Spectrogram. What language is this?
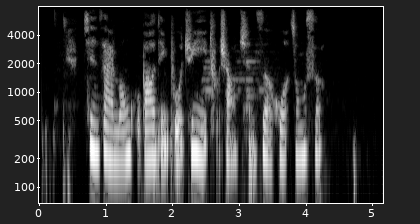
Chinese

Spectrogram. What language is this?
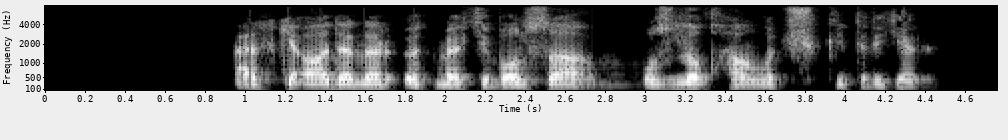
Uyghur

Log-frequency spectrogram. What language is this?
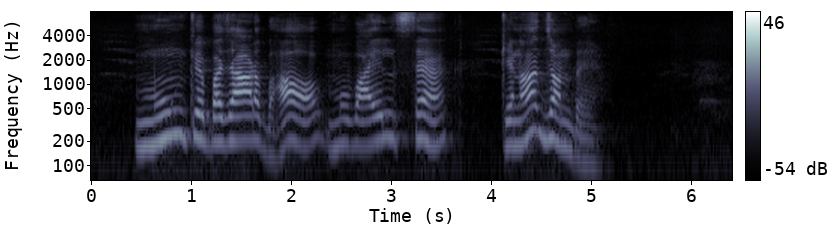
Maithili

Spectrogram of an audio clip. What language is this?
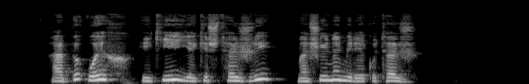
Kabardian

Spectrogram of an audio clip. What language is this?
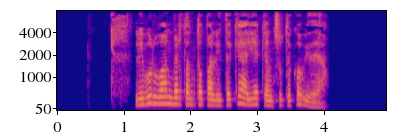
Basque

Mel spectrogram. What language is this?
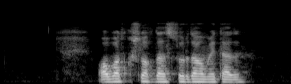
Uzbek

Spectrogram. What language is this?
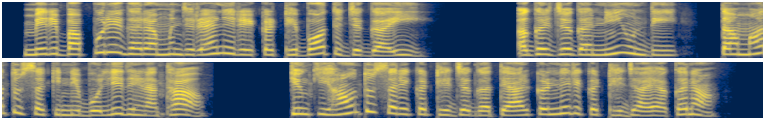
Mandeali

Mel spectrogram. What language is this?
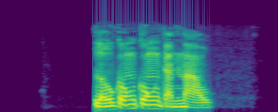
Cantonese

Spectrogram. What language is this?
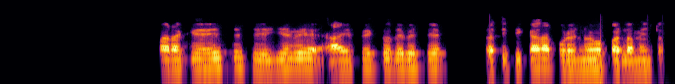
Spanish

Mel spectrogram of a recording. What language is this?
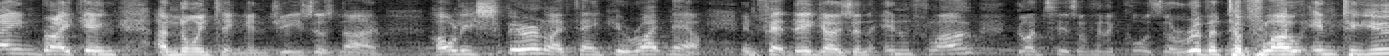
Vietnamese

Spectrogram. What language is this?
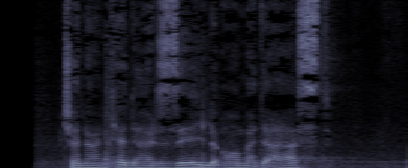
Persian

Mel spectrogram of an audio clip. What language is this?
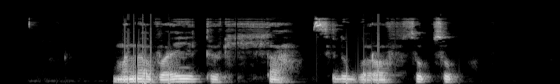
Musgu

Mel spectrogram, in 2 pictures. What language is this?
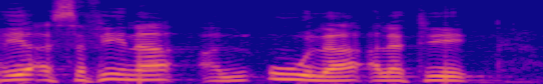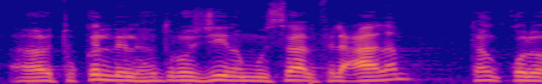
Arabic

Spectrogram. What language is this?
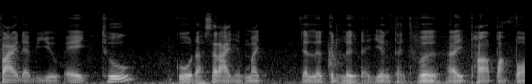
Vietnamese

